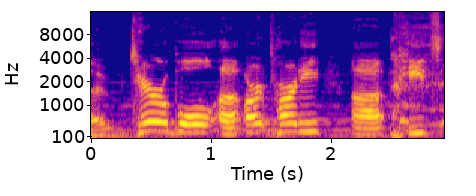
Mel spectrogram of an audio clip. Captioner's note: laughs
